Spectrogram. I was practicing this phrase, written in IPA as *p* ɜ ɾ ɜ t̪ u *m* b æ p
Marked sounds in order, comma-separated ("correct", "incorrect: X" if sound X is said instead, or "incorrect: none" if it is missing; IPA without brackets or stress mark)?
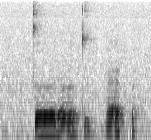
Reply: incorrect: t̪, incorrect: p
